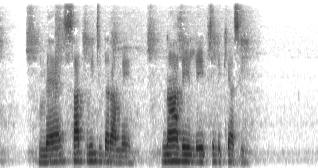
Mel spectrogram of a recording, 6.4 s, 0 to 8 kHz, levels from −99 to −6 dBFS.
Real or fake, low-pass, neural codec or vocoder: real; 7.2 kHz; none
